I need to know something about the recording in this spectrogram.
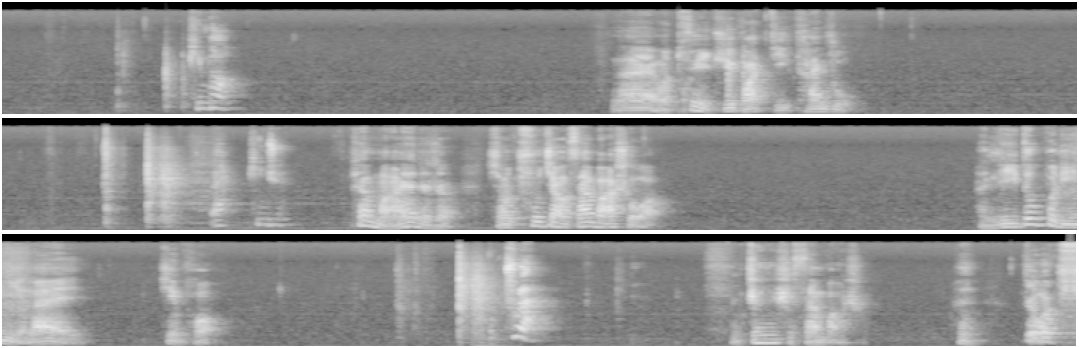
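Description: Game pieces click down on a wooden board now and then.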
